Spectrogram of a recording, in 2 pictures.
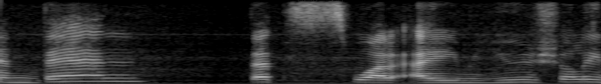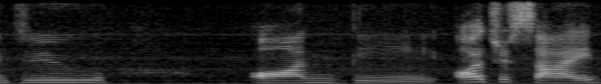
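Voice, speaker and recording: A woman speaks softly, with audible room echo around her voice. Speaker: YouTuber teaching video creation. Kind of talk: tutorial. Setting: live stream with screen share. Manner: soft-spoken; unscripted, halting.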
